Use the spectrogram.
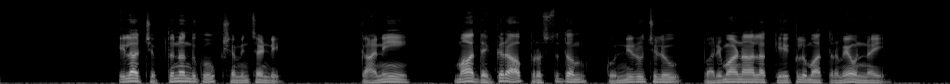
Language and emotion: Telugu, sad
